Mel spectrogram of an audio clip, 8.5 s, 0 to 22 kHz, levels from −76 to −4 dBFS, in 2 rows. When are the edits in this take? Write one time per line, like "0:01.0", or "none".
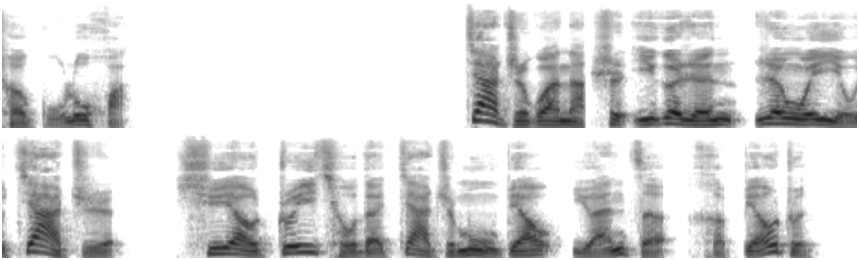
0:02.9

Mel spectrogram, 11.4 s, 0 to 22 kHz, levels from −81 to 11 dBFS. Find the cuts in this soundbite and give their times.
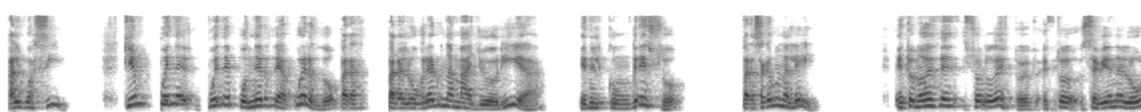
none

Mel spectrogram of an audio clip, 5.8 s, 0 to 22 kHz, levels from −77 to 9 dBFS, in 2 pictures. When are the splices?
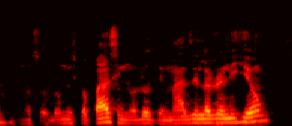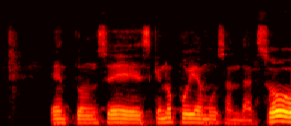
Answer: none

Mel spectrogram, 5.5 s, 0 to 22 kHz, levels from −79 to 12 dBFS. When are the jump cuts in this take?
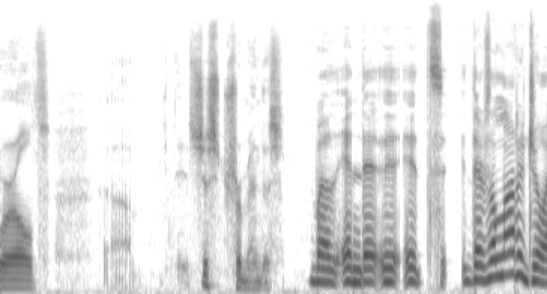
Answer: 0:01.6

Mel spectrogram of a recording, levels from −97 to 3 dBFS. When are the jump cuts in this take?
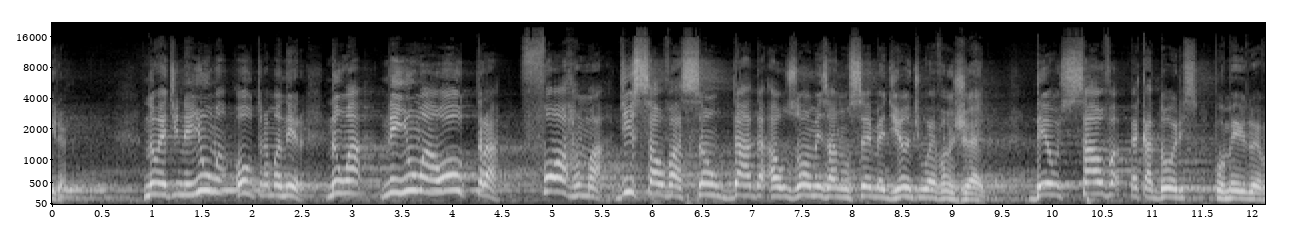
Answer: none

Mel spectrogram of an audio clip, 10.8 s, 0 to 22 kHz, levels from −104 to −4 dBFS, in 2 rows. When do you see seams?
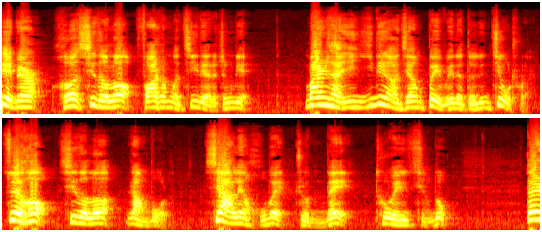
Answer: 0:05.3

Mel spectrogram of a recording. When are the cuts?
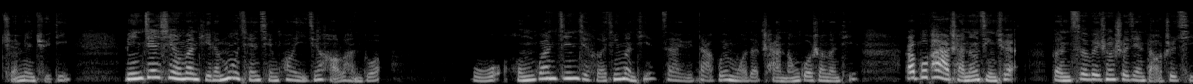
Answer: none

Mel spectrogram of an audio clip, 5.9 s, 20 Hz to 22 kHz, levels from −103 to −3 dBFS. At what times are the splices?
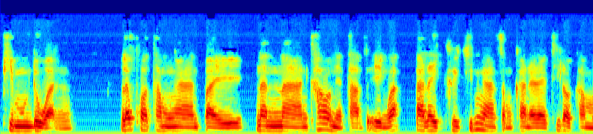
0:02.5
0:04.1

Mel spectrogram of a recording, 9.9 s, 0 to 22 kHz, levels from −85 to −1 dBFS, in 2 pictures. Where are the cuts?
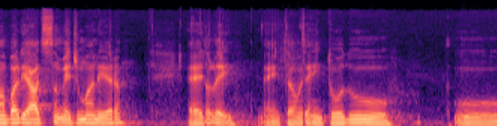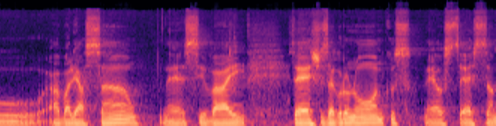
0:02.0
0:03.0
0:04.5
0:07.9

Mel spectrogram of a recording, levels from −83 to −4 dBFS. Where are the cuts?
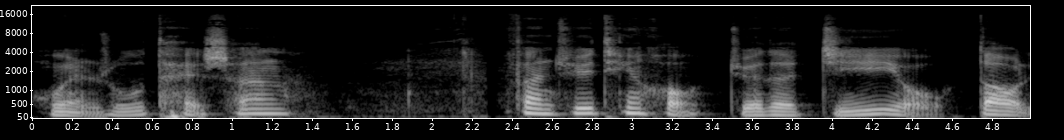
0:02.3

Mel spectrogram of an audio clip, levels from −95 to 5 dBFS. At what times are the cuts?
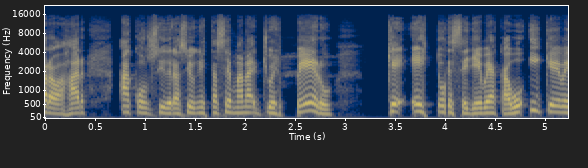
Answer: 0:04.0

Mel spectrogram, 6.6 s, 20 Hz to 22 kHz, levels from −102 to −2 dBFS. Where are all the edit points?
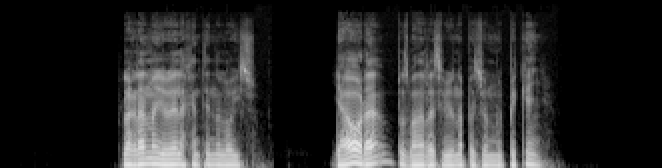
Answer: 0:02.7

